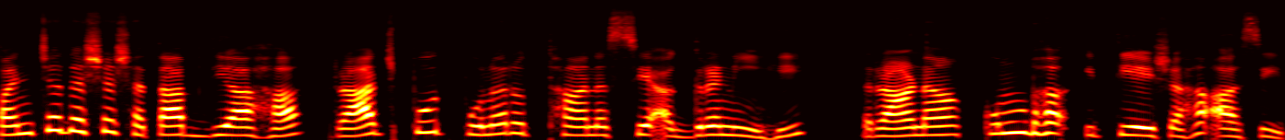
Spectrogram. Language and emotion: Sanskrit, neutral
